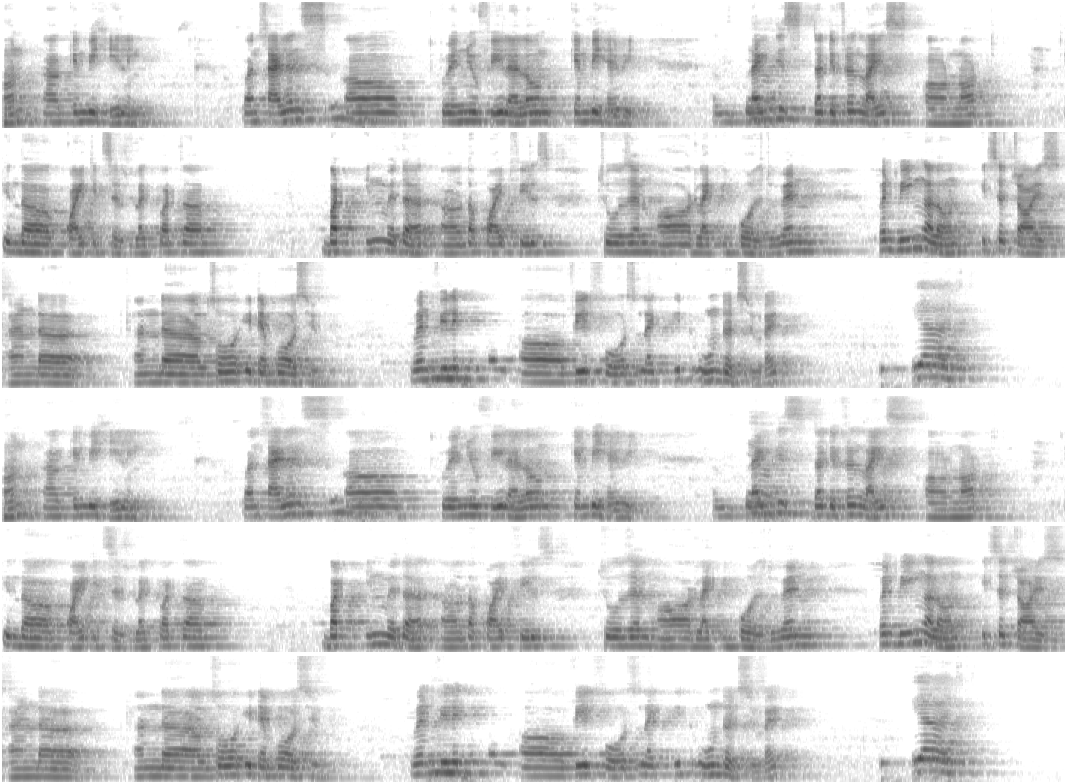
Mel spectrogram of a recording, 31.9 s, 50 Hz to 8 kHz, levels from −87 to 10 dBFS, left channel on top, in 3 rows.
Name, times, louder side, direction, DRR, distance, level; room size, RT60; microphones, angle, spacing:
voice 1, 0.0-1.4 2.4-4.0 4.4-6.3 7.1-9.8 10.6-12.6 13.8-16.1 16.6-18.8 19.4-22.1 22.6-24.5 25.3-25.8 26.1-29.0, left 2 dB, 75° left, 6 dB, 3.2 m, -31 dB
voice 2, 3.2-3.7 7.4-7.7 25.5-26.0 27.2-27.3 30.3-30.8, right 1 dB, 30° right, 2 dB, 5.3 m, -34 dB
28.0 x 19.5 x 6.4 m, 0.79 s
head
